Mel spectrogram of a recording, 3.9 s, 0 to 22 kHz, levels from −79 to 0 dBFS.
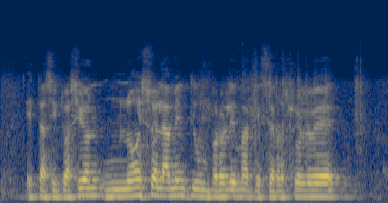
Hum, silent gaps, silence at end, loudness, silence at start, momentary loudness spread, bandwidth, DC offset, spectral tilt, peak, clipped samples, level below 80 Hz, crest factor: none; none; 0.25 s; -19 LUFS; 0 s; 6 LU; 8.2 kHz; under 0.1%; -8 dB/octave; -4 dBFS; under 0.1%; -60 dBFS; 16 dB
